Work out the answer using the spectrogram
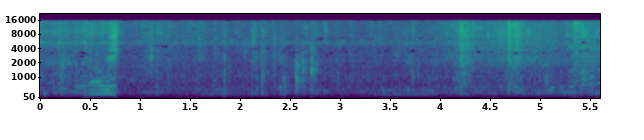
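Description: Insect buzzing with scattered light rustles and knocks as fodder leaves and straw are handled, and a short grunt-like voice sound just under a second in.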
